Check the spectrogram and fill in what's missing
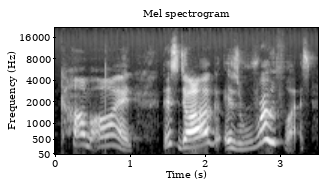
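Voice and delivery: high, drawn-out mock exasperation; retold yelling. Cyclist losing the chase with a dog, exasperated mock yell. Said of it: "I kept yelling".

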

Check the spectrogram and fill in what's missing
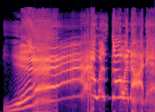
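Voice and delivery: drawn-out mock double take; puzzled man reacting to a windfall; confused and happy. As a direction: act out happy bafflement, stretching the yeah. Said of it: "he became immediately confused and happy".

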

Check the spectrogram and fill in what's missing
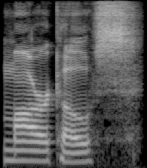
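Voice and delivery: "Marcos" drawn out with a clear American R; careful corrected pronunciation. Shown as a demonstration. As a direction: say "Marcos" deliberately, sounding the R in "Mar". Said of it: "can you say it correctly?".

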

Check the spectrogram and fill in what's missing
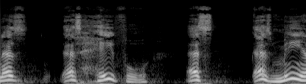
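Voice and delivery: retold shocked reluctance; dismayed protest. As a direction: plead as the appalled employee. Employee protests the boss's order.

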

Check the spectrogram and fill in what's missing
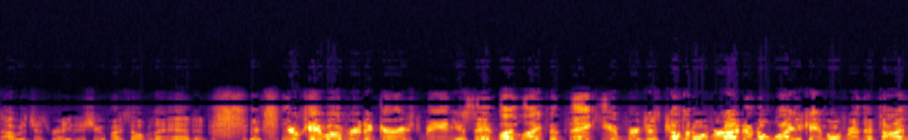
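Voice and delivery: high, hammed-up weepy voice; mock tearful mother. Preacher voicing a crying mother thanking her child, mock tearful. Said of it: "your mother's crying and in tears".

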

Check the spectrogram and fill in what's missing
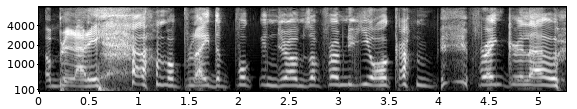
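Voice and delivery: high, hammed-up British voice; bad British accent, breaking into laughter; botched British accent. Drummer claiming to be from New York, in British accent.

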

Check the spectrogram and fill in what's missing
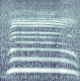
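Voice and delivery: sudden high whoop; a jokey celebratory woo; mock cheer. Sarcastic cheer about gaming curfews.

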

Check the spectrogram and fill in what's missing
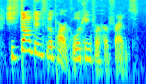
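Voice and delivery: ordinary delivery

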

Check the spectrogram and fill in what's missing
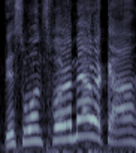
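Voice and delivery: high, loud hammed-up hero cry; mock action hero. Mocking Van Damme playing Guile, loud high hero cry. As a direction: ham up the heroic line. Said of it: "he's all like".

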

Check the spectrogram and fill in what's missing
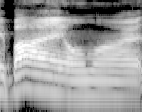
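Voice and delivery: ordinary delivery

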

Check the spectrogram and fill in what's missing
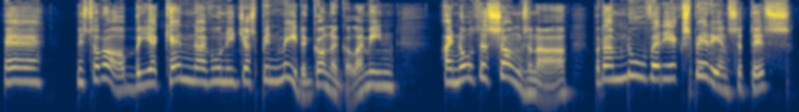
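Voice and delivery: high-pitched, apologetic Scots laddie; high Scottish character voice, unsure; worried young Gonigal. A narrator's reading. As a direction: play a nervous novice making excuses. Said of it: "The young Gonigal looked worried".

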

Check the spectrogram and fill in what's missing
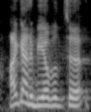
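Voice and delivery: normal talking voice

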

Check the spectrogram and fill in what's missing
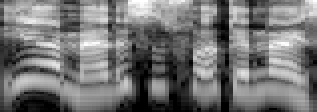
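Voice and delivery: high-pitched pleased reply; hammed-up happy squeal of approval; mock delight. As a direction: play up being thrilled, voice way up high. Acts out his pleased reply.

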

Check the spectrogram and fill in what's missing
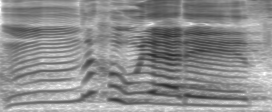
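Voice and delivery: slow, high, appreciative hum as Boaz; lightly voiced man eyeing a woman; impressed admirer. Boaz voiced noticing Ruth.

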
